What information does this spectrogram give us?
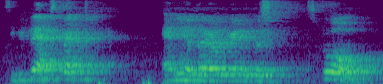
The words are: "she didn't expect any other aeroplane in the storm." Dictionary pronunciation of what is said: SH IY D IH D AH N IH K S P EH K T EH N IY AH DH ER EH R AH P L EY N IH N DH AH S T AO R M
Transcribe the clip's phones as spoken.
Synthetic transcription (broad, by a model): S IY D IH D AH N IH K S P EH K T EH N IY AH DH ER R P EY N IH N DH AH S T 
